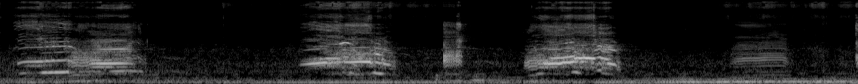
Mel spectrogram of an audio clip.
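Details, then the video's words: Swans making loud noises: harsh, nasal honking calls in three main bouts about two seconds apart, each a brassy trumpeting burst lasting around a second, with a softer honk and a low background rumble between. "swans makes loud noises ever"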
